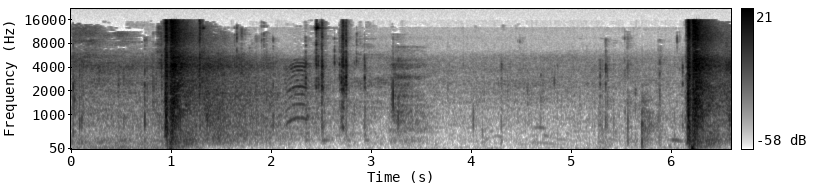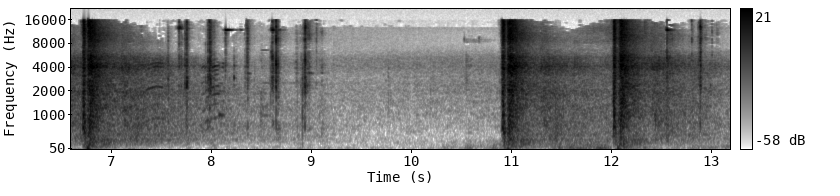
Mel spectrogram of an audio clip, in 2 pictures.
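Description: Rifle shots crack loudly outdoors and echo through the woods.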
